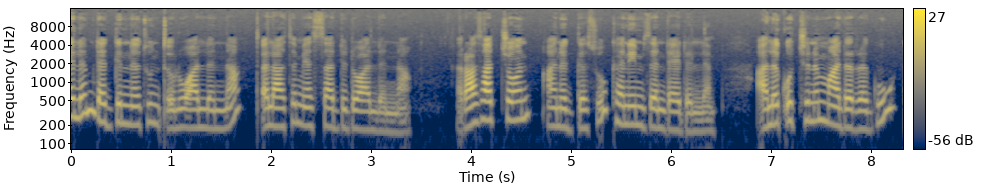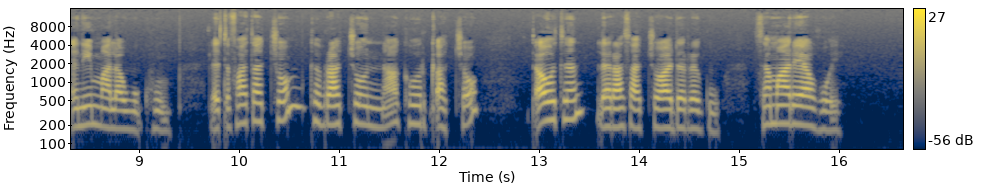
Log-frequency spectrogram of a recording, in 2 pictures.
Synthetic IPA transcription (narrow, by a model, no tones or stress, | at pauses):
lɨmd̪əɡːɨnːət̪ʰunt̪ʼɨlualːɨnːat̪ʼəlat̪ʰɨmjasad̪ːɨd̪əwalːɨnːa̰ | ɾas̬at͡ʃːɛwnʔanəɡːəsukʰəne̞mzənd̪ajd̪əlːə̰m | ʔa̰ləkʼo̞t͡ʃːɪnɨmːad̪ərːəɡuɨne̞mːalawːɔkʼhum | lət̪ʼɨfat̪ʰat͡ʃːɛwmkʰɨβɾat͡ʃːɛwɨnːa̰kʰəwɔɾkʼat͡ʃːɛw | t̪ʼəwt̪ʰɨnləɾasat͡ʃːɛwad̪ərːəɡu | səmaɾijaɦo̞j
